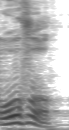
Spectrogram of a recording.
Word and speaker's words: 오후: 오늘 오후 오자는 오늘 오후에 오후의 오자는 대표적인 장음이에요.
